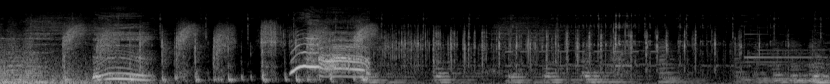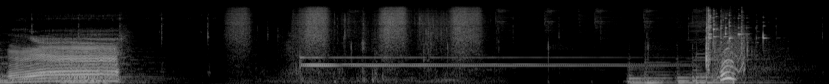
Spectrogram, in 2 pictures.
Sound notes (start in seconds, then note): 1.0 gasp; 2.9 screams; 8.4 growls; 14.9 crashing noise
